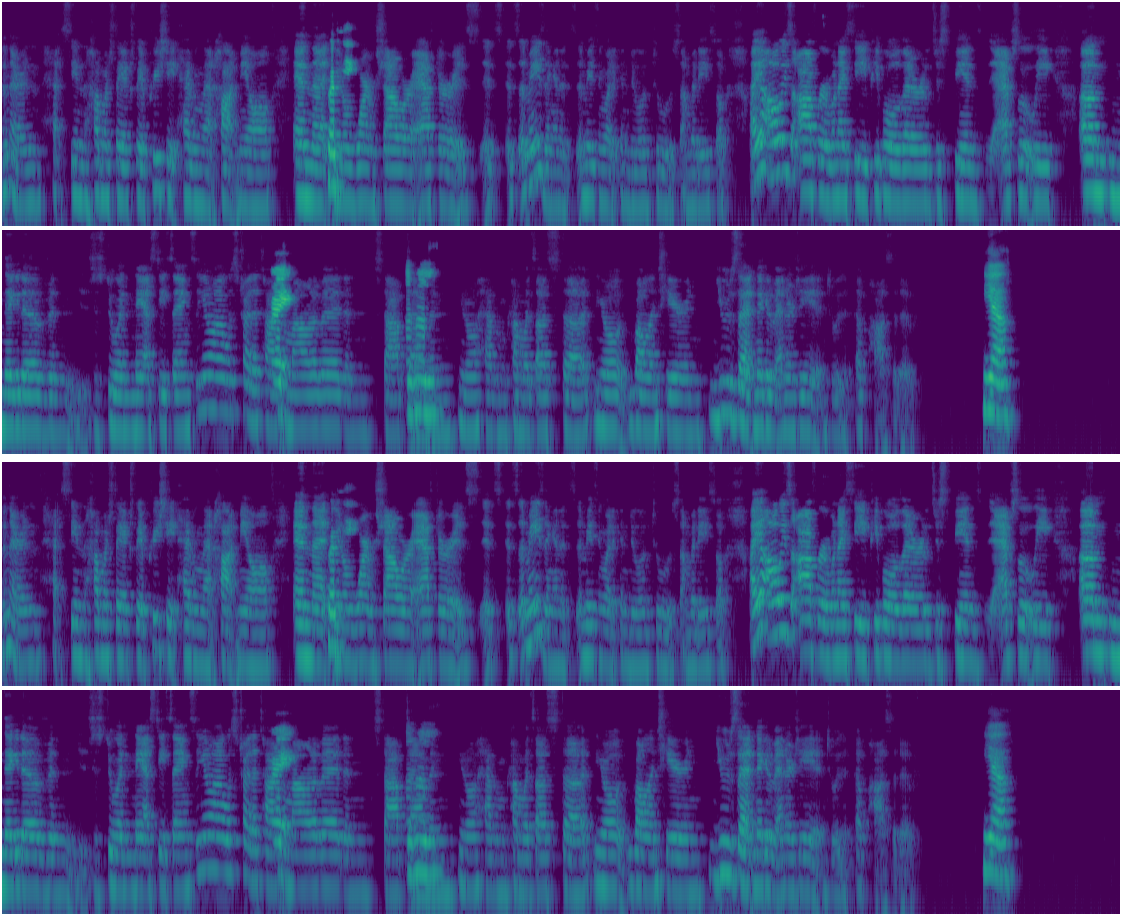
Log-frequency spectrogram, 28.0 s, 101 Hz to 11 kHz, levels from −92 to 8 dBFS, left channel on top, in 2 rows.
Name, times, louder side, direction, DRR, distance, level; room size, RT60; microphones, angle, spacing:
voice 1, 0.0-25.4, right 1 dB, 45° right, 2.3 m, -43 dB
voice 2, 4.1-4.4 17.3-17.6 19.0-19.4 26.2-26.7, left 7 dB, 55° left, 0.6 m, -29 dB
8.5 x 5.4 x 2.5 m
head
